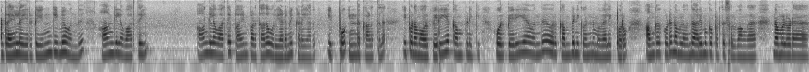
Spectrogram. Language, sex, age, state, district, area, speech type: Tamil, female, 18-30, Tamil Nadu, Chennai, urban, spontaneous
